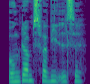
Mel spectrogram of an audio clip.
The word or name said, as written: ungdomsforvildelse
